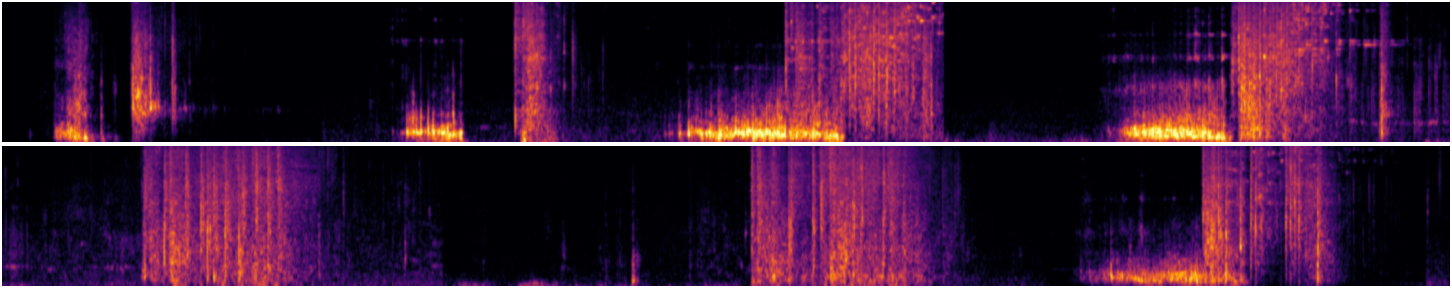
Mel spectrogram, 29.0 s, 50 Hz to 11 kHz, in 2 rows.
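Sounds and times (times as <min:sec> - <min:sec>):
glass crunching and grinding: 0:01.4 - 0:09.5, 0:11.0 - 0:14.8, 0:25.3 - 0:28.9
glass bottles smashing: 0:03.9 - 0:09.5, 0:11.0 - 0:14.8, 0:15.9 - 0:17.9, 0:22.0 - 0:24.1, 0:26.4 - 0:28.7.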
